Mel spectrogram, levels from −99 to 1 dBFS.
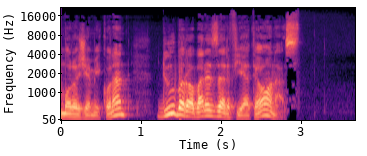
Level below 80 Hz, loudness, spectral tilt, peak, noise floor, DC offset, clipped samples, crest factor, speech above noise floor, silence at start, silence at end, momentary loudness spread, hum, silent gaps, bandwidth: -58 dBFS; -15 LUFS; -4 dB/octave; 0 dBFS; -62 dBFS; under 0.1%; under 0.1%; 16 dB; 47 dB; 0 s; 0.7 s; 9 LU; none; none; 19 kHz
